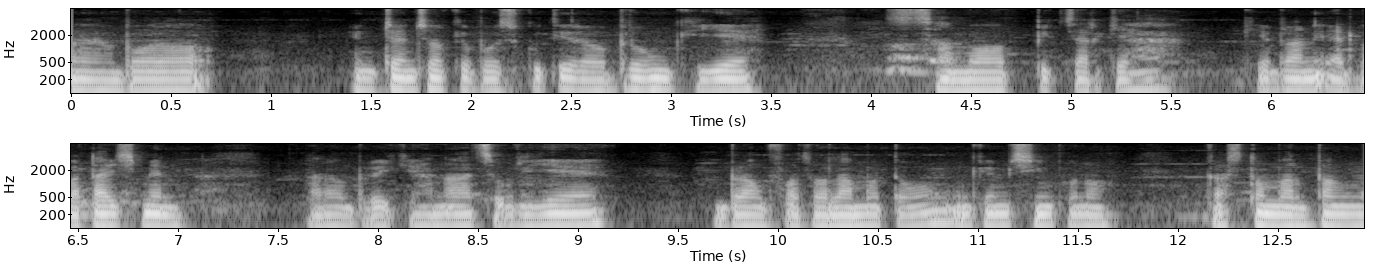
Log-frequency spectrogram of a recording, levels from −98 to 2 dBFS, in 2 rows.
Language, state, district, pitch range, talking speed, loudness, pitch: Kokborok, Tripura, West Tripura, 100-105 Hz, 120 wpm, -19 LUFS, 100 Hz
